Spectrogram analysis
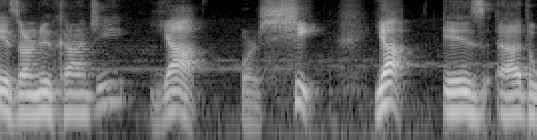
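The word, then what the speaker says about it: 矢: If you want to use arrow in a sentence, this is how you do it with ya. It can also be pronounced shi, especially when used with other kanji.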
